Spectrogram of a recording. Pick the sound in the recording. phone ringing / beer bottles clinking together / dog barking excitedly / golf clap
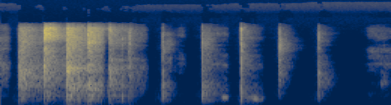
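golf clap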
